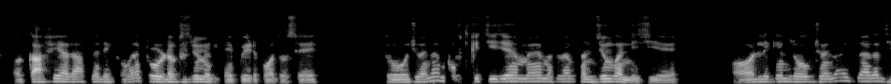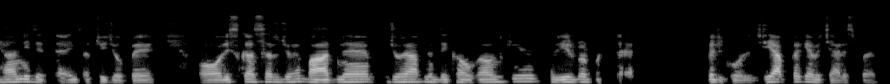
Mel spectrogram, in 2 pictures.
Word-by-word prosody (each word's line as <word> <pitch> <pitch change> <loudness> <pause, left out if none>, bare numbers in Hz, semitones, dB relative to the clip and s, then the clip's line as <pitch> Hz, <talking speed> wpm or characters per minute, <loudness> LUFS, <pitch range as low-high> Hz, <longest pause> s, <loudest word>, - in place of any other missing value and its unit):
और 105 0 -4
काफ़ी 120 +3 +7
ज़्यादा 125 -1 +3
आपने 125 0 -3
देखा 115 -2 -5
होगा 130 - -1
प्रोडक्ट्स 120 -3 +3
भी 130 - +3
मिलते 110 -4 0
हैं 105 - -1
पेड़-पौधों 105 -1 -1
से, 105 0 -2 0.7
तो 110 +1 +1
जो 115 +2 -4
है 120 - 0
ना 175 +3 -2
मुफ्त 165 -6 -7
की - - 0
चीजें 130 0 +1
हमें 135 0 +1
मतलब 135 0 -4
कंज़्यूम 130 +2 +2
करनी 105 -5 +3
चाहिए 100 -1 -4 0.7
और 115 +1 +2
लेकिन 120 +3 -2
लोग 125 0 0
जो 125 - -3
है - - 0
ना 155 - -7
इतना 155 -3 -4
ज़्यादा 145 +1 0
ध्यान 115 +2 +2
नहीं 125 0 +2
देते 110 -3 -5
हैं 100 - -5
इन 105 - -1
सब 110 0 -10
चीज़ों 105 -2 -4
पे 100 +1 -1 0.6
और 105 +1 +3
इसका 110 +3 +1
असर 120 0 -1
जो - - 0
है 135 - -2
बाद 105 0 +9
में 120 +1 +3 0.2
जो 115 +1 -1
है 120 - +4
आपने 120 0 0
देखा 110 0 -2
होगा 110 +1 +1
उनके 135 +5 -3
शरीर 115 -4 -1
पर 120 +1 0
पड़ता - - -11
है। - - -6 0.8
बिल्कुल। 100 -3 -3
जी, 120 - 0
आपका 125 +1 +4
क्या 125 -1 0
विचार 105 -2 -4
है 95 - -8
इस 95 - -14
पर? 95 0 -9
115 Hz, 220 wpm, -24 LUFS, 105-125 Hz, 0.8 s, बाद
